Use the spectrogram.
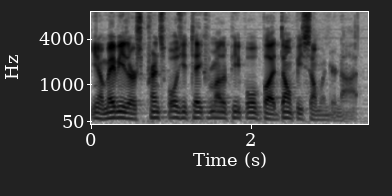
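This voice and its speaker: Low-voiced American football coach, earnest. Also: male voice, quick pace, creaky, fairly bright tone. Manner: earnest, emphatic, explains in enumerated points. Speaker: college football head coach being interviewed. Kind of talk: conversational sports interview.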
